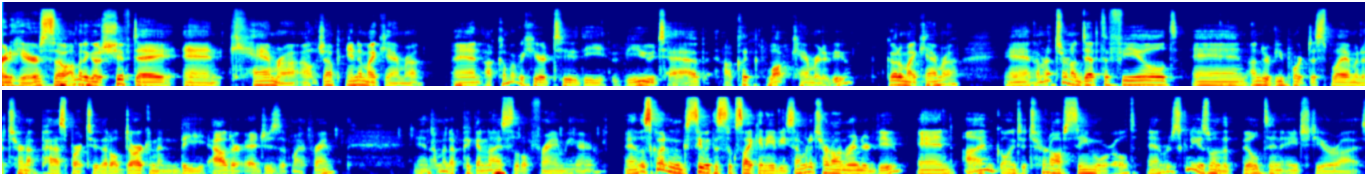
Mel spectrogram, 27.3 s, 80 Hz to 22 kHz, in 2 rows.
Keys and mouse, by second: 0.6 shift+a, 3.0 KP_0, 5.1 middle click, 5.9 click, 7.1 click, 8.6 click, 10.2-12.2 drag, 13.6 click, 16.6 shift+drag, 17.5 middle click, 17.9 shift+click, 18.7 shift+middle click, 19.2 middle drag, 19.7 shift+middle click, 23.0-27.2 drag.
